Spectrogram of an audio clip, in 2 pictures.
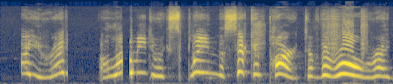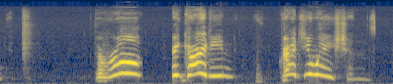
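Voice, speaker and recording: In a squeaky, put-on character voice pitched extremely high, the speaker leaves long, frequent pauses. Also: moderate pace. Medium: fan dub. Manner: taunting, gleeful, theatrical.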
